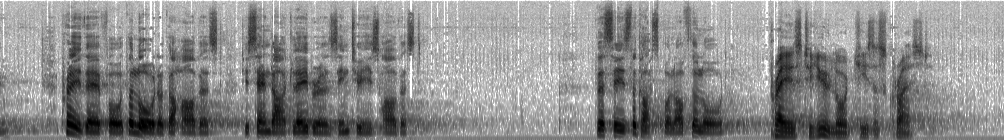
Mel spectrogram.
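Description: An elderly man speaks calmly into a microphone in a room with a slight echo.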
